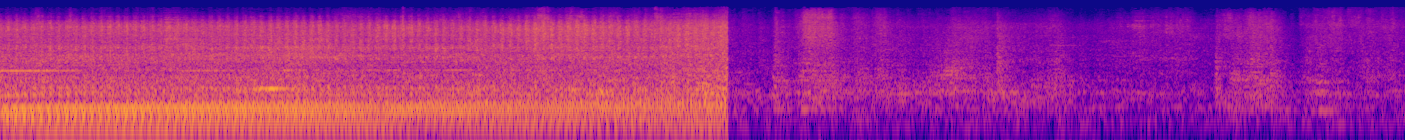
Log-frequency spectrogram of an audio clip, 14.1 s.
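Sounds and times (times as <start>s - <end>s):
locomotive engine drone: 0.0s - 7.3s
freight cars rolling on rails: 0.0s - 14.0s.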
